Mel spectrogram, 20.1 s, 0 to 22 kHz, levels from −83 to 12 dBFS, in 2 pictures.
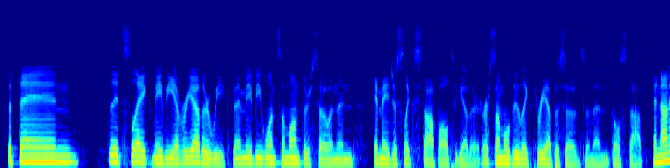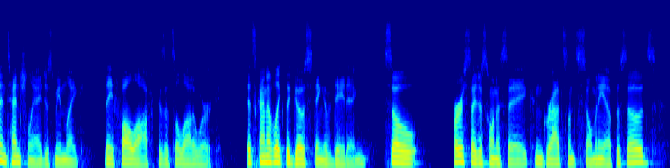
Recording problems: muffled; very; fading above 2 kHz

